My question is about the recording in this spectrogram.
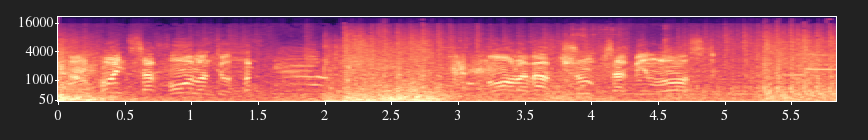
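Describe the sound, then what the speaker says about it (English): Artillery and gunfire from a Company of Heroes 2 battle, a dense stream of thumping shots and rattling bursts kept low behind a commentator's fast, continuous talking. "there is a artillery piece in the back that's counter-firing"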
